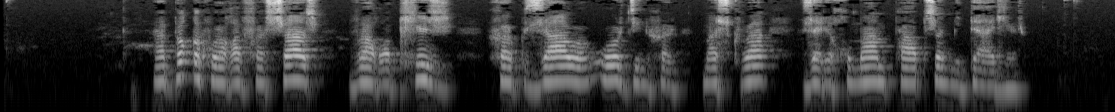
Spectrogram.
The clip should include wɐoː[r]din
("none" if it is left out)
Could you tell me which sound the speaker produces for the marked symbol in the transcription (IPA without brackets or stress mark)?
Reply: r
